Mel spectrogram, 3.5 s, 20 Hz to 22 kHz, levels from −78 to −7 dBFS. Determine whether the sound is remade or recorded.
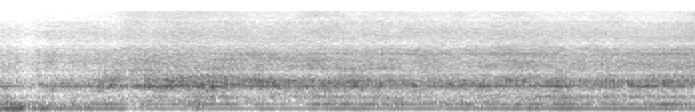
remade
